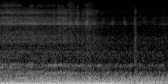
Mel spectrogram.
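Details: 1979 Toyota Corolla KE30 1.2L four-cylinder after a bottom-end overhaul (weak oil pump had starved the crankshaft bearings, which were replaced): a steady, even low idle with no knocking or tapping; healthy.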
